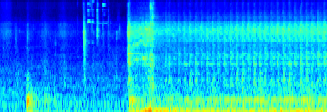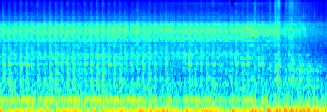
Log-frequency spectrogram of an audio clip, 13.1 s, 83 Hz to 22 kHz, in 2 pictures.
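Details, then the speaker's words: 1964 GMC truck V8 after rewiring: brief cranking, then it catches and runs unevenly, surging and stumbling as the idle air control goes to 100% and air-fuel ratio reaches about 20–21 lean before it dies. "the iak goes to 100% and then uh the air fuel ratio goes lean and it conks out or uh rich and conks out"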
